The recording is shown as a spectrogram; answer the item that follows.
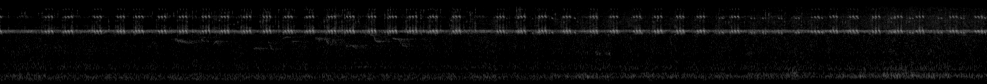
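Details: Grasshoppers in a flower-rich meadow: a shrill, unbroken high tone overlaid with quick rhythmic pulses, roughly two or more per second, continuing steadily with faint low rustle beneath.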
